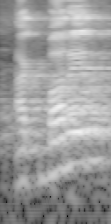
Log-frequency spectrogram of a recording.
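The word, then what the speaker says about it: أكبر: আল্লাহু আকবার উচ্চারণ করার সময় আকবরের রাকে টেনে পড়া ঠিক হবে কিনা? না, ঠিক হবে কেন? তাকবীরের সাথে বলতে হবে আল্লাহু আকবার, আল্লাহু আকবার, এরকম বলা যাবে না।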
